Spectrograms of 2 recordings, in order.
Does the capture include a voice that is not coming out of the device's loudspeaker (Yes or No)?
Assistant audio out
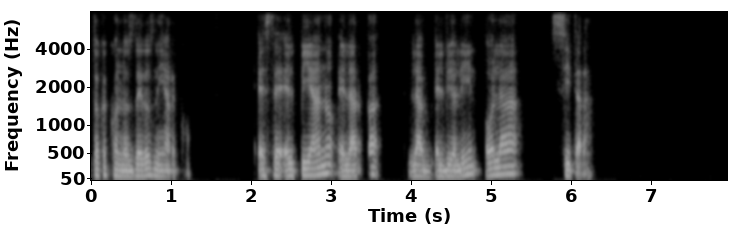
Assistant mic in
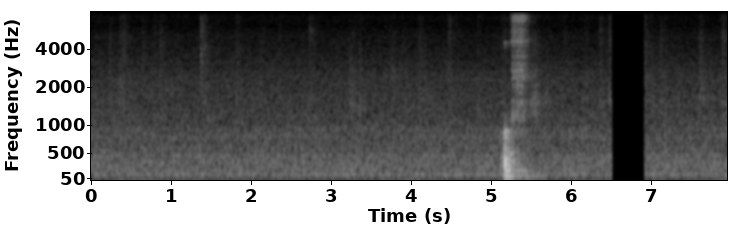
Yes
